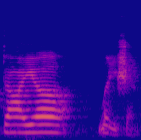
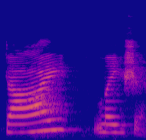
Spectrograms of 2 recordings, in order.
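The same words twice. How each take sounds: First: DILATION with an extra vowel, "dai-uh-LAY-shun"; mispronunciation. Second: DILATION with no extra vowel, "dai-LAY-shun"; correct pronunciation. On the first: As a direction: slowly say "dilation" wrongly as four syllables, "dai-uh-lay-shun". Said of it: "not dilation". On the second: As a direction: say "dilation" deliberately, "dai" running straight into "LAY". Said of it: "Again, this is pronounced dilation". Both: Shown as a demonstration.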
